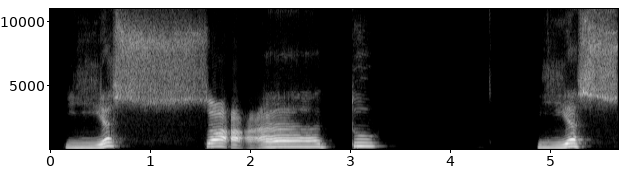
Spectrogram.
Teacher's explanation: Now, this is a sad, which we know that is a thick sound, so we need to round on the mouth to say it. This is an ayn. We know that comes from the middle of the throat. It's a throat letter.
